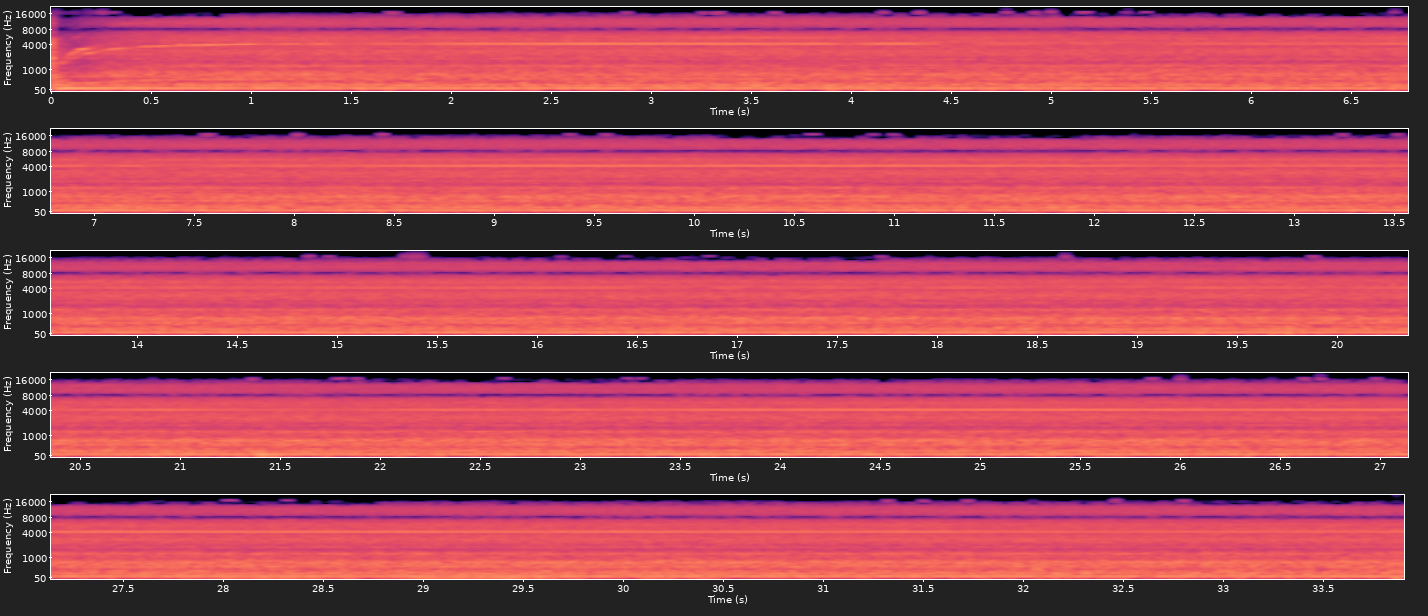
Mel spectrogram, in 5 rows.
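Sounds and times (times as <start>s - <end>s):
vacuum cleaner running: 0.0s - 33.9s.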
